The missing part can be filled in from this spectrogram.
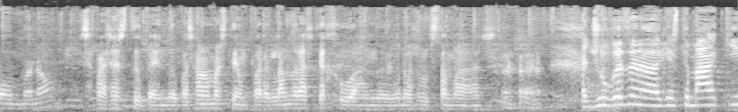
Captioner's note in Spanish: risas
